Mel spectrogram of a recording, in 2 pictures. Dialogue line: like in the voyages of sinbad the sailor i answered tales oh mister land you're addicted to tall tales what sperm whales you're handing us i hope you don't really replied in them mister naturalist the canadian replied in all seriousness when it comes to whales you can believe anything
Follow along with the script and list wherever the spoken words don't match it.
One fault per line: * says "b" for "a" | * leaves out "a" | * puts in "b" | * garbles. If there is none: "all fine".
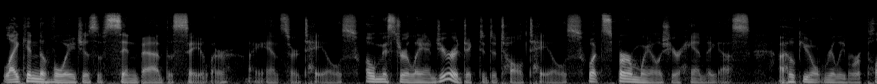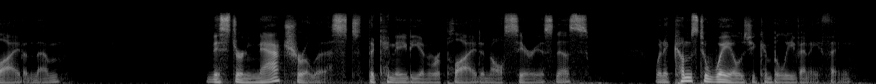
all fine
